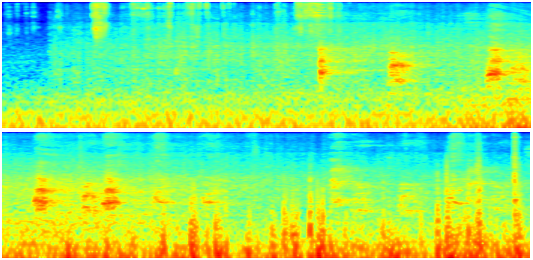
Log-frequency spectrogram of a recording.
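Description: A run of short, sharp animal calls, about one a second, starting about three seconds in, over a low rumble that grows louder toward the end.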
